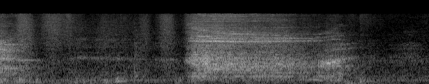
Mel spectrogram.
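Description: Bath towel rubbed briskly over the body: a swish at the start, lighter scattered rubbing, then a louder, longer rub from about two seconds in that lasts over a second.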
